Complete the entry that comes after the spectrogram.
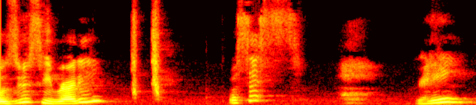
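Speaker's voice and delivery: high, breathy playful cue; excited puppy talk. Shown as a demonstration. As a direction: hype the puppy up with a gasp.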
